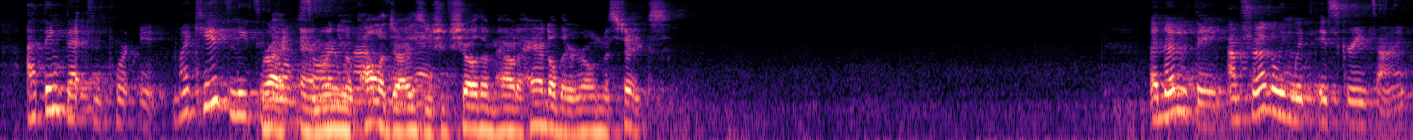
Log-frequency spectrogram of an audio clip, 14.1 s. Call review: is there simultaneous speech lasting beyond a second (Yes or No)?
Yes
